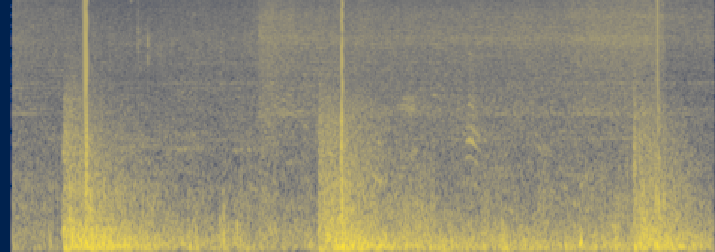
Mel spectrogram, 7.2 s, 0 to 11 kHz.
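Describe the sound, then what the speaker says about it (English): Ceremonial cannon gun salute of 96 rounds fired across London for Queen Elizabeth II, three heavy booms spaced a few seconds apart, each rolling and echoing long afterward over a windy outdoor background. "The sound of cannon fire echoes across London."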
